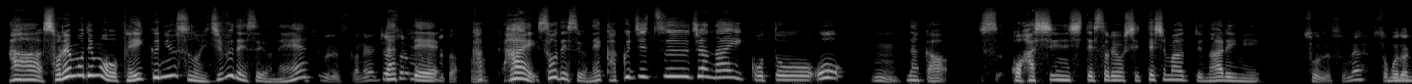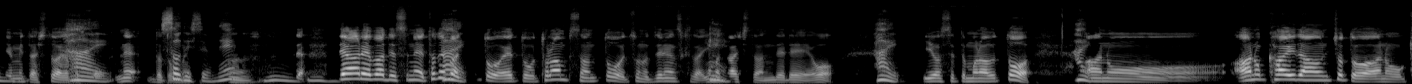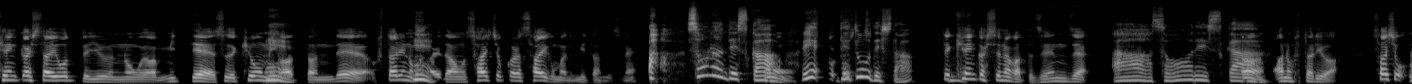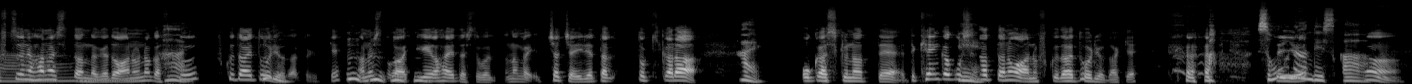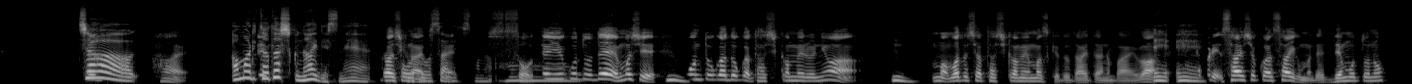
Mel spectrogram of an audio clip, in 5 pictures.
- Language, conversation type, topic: Japanese, unstructured, ネット上の偽情報にどう対応すべきですか？
- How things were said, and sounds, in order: other noise; chuckle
